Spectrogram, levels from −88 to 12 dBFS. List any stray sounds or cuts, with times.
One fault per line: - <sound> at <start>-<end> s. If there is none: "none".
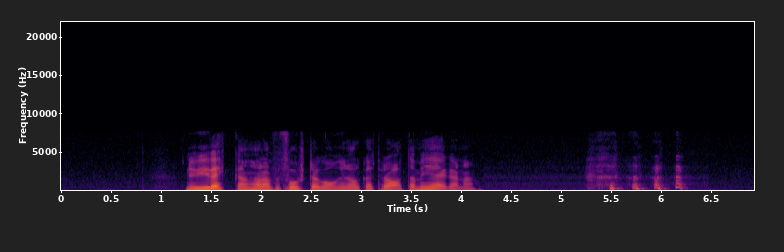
- laugh at 5.2-6.3 s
